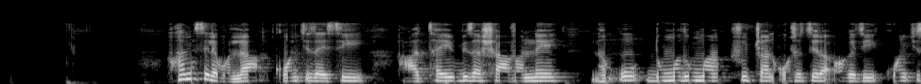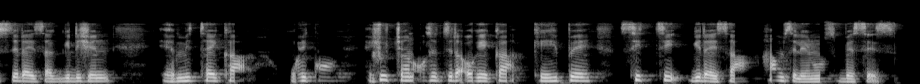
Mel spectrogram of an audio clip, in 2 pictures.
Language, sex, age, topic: Gamo, male, 18-24, agriculture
